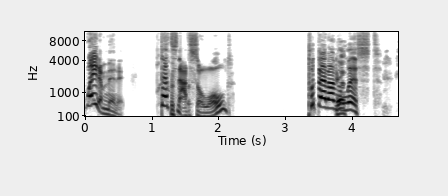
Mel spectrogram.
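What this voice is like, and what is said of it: Imitates another person's voice. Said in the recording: “my best Bob Enyart impression, although I can't really pull off the New Jersey accent,”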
